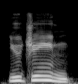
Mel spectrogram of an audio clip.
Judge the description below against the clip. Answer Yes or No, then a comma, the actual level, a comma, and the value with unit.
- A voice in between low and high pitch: Yes, medium, 165 Hz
